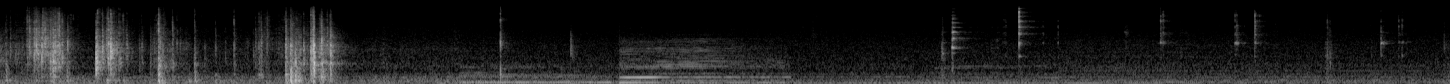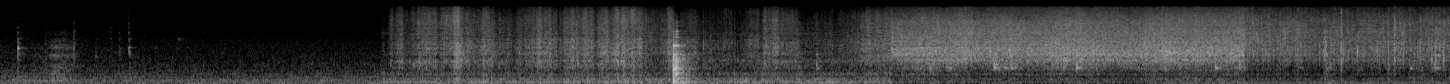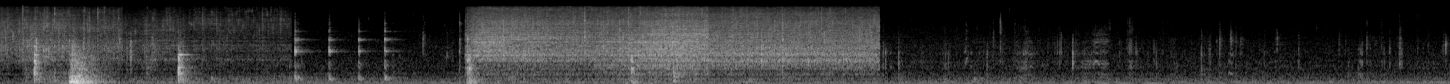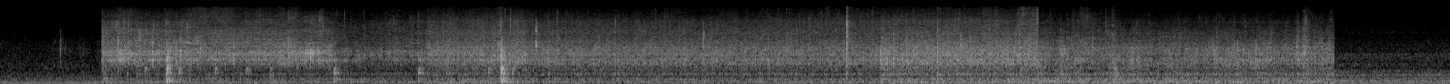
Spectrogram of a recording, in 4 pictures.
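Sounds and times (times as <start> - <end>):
meat sizzling in a pan: 23.0 - 31.9, 33.7 - 37.8, 44.6 - 56.8.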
